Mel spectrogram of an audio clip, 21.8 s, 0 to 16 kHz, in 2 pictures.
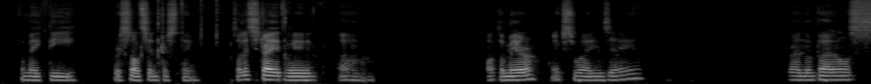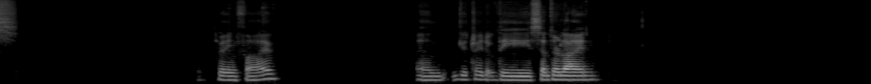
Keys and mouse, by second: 1.7 ctrl+z, 2.3 middle drag, 2.7 Tab, 3.0 Tab, 3.6 ctrl+shift+x, 7.5 Tab, 8.0 a, 8.1 Tab, 8.5 shift+q, 18.0 middle drag, 18.3 middle click, 18.5 shift+middle drag, 19.0-19.4 middle drag, 19.7 shift+middle click, 20.0 middle click, 20.4 middle click, 20.5 F9.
